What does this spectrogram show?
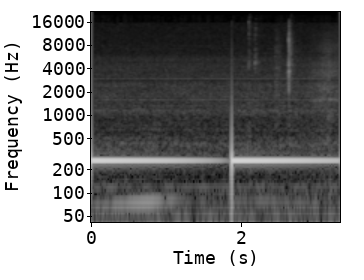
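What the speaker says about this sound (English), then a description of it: "a single oscillator doing a sine wave shape at C3" A steady, pure sine tone at C3 from a single oscillator on the Ultrabeat synthesizer, held alone and unwavering, with one brief click as it retriggers partway through.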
